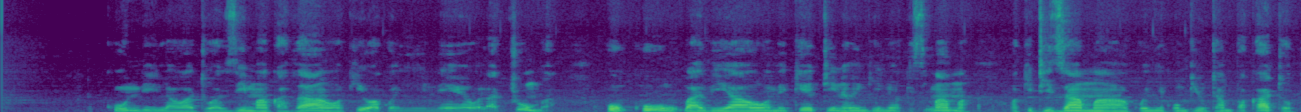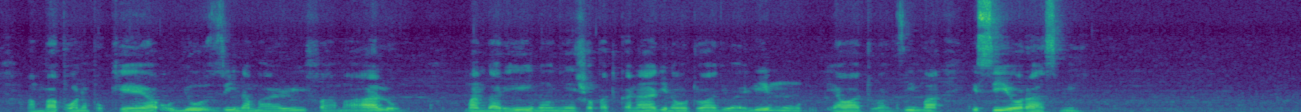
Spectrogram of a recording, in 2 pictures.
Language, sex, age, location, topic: Swahili, male, 25-35, Dar es Salaam, education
